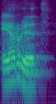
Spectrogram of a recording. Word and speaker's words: Errit: So everyone, Eritt is.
